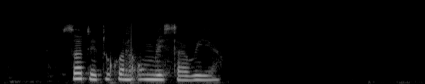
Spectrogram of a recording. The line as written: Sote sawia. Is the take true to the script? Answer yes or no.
no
